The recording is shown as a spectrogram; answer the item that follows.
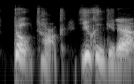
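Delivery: mock disrespectful talk. Imitating men who talk to women: imitating rude, disrespectful talk. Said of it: "you talk to them disrespectfully and rude".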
